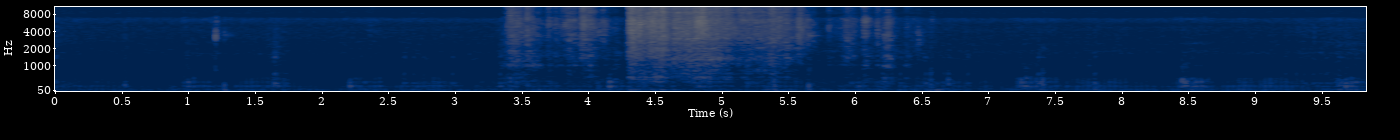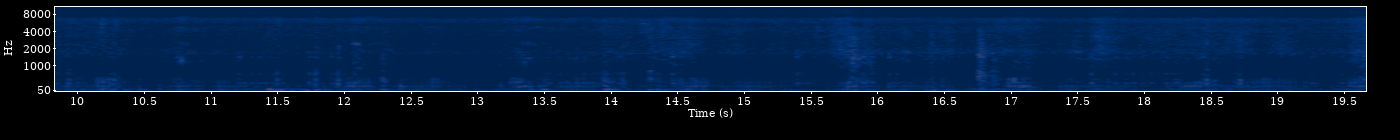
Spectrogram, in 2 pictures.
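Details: Cat producing a long, low, throbbing purr that keeps a steady rhythm throughout, interrupted midway by a loud burst of rustling or scratching noise lasting a few seconds.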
